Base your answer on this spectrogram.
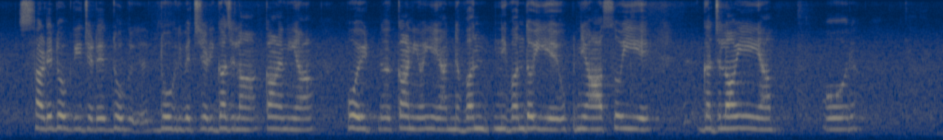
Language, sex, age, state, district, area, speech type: Dogri, female, 18-30, Jammu and Kashmir, Jammu, rural, spontaneous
